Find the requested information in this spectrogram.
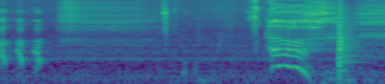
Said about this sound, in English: I'm going to have a sip of Cherie. Hold on a second. I said it fancy like that.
